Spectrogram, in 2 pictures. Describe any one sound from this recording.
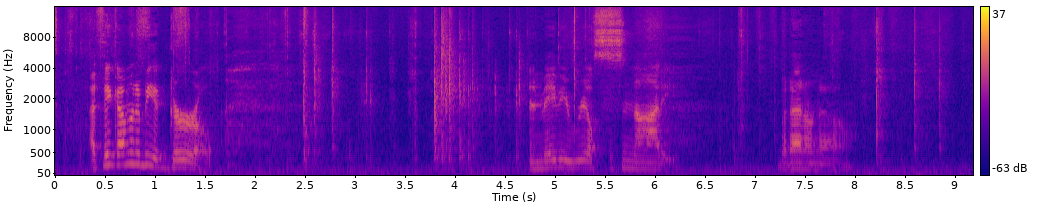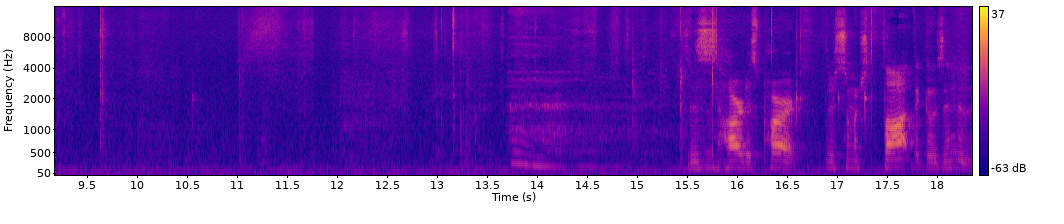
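Pens scratch on paper.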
